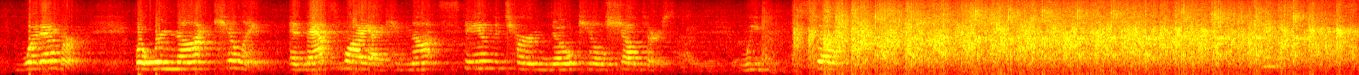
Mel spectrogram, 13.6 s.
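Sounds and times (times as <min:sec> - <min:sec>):
speech: 0:00.2 - 0:06.8, 0:07.4 - 0:09.0
large audience applause: 0:07.9 - 0:13.5.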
